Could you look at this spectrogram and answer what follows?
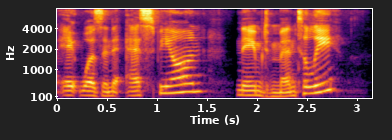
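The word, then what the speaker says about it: Mentali: not an Umbreon it was an Espeon named mentally spelled like m e it's kind of hard to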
